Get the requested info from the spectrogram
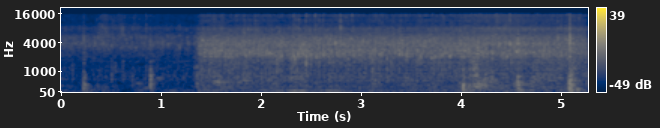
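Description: Potato sticks frying in oil in a metal pan: a steady sizzle that comes in suddenly about a second and a half in. A metal spatula scrapes and taps against the pan several times.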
